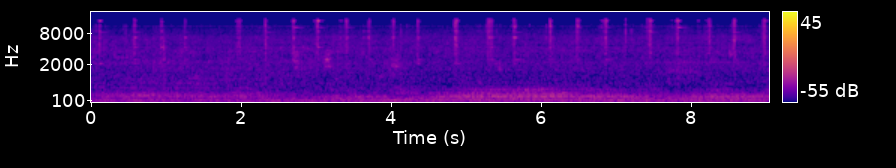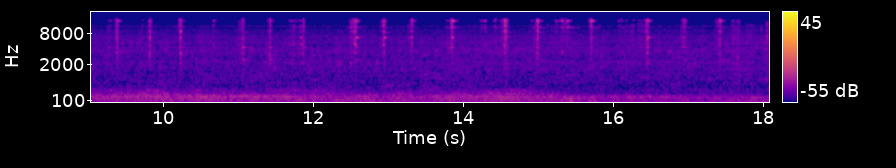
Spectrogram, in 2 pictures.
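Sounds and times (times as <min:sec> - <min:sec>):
palette knife ticking on brush bristles: 0:00.0 - 0:18.0.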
